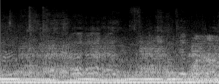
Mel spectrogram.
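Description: Heavy metal band playing live at full volume: low, distorted guitar notes held over fast, even drum strokes.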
